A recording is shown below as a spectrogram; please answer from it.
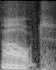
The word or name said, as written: out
